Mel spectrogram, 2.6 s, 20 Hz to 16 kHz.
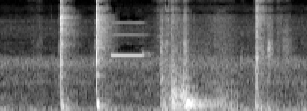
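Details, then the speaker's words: E-Ride Pro SS buggy converted from its stock 150cc gas motor to a 12kW electric motor, powered up via breaker with some connections missing: two sharp clicks, then one short high controller beep and nothing after, a normal startup with no fault codes. "run there beep all right no codes"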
